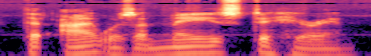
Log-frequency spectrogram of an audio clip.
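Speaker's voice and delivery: ordinary delivery, nothing marked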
